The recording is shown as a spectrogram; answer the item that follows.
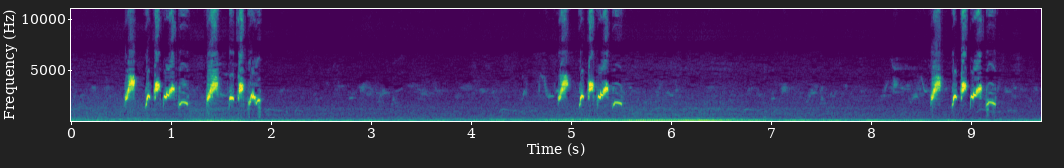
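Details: Red-whiskered bulbul singing short phrases of quick, liquid warbled notes that rise and fall, with three bursts spaced roughly four seconds apart over a faint low rumble.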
